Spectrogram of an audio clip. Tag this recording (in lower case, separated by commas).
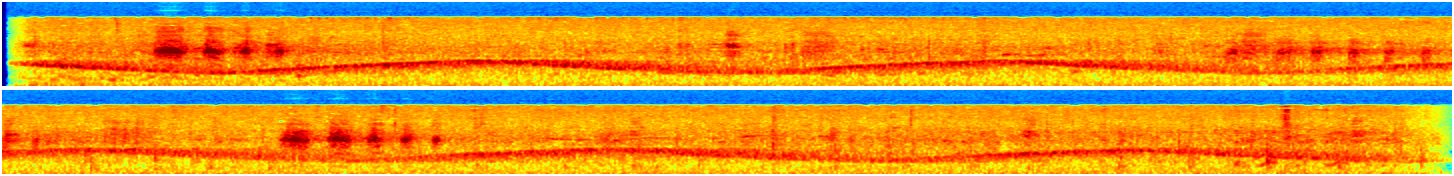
fowl, animal, wild animals, livestock, bird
